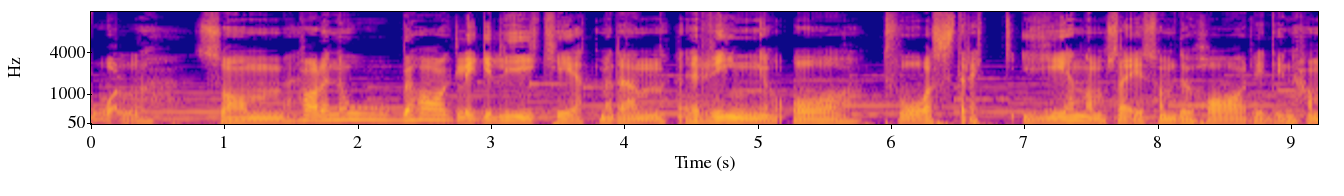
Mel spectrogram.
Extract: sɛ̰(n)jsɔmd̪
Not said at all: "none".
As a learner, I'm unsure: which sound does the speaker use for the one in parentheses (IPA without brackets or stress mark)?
none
